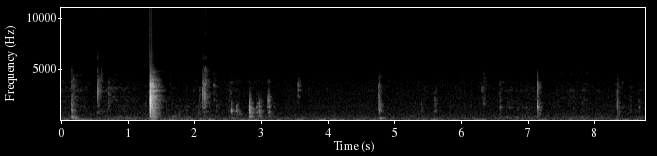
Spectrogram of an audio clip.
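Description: Scattered light clicks and taps of metal parts handled at a motorcycle V-twin engine's tappet-block opening while fitting the tappets and tappet block. The loudest tap comes about a second and a half in, with a quick cluster of clicks around three seconds, then only occasional single clicks.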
